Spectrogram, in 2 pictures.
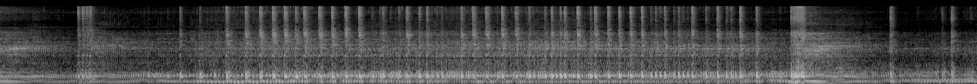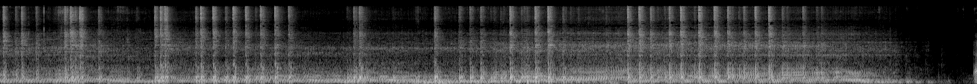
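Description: A 1982 Maico MC250 MX two-stroke motocross bike runs close by, a loud, steady raspy idle broken by sharp throttle blips and revs throughout, fading off at the end.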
